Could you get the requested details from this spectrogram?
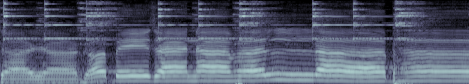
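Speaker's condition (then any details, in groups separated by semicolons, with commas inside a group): No condition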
